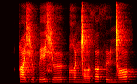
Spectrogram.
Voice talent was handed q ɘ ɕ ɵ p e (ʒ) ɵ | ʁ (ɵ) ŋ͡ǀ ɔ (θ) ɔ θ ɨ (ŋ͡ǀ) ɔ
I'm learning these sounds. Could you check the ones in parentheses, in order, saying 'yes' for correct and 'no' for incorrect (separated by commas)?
no, yes, yes, yes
